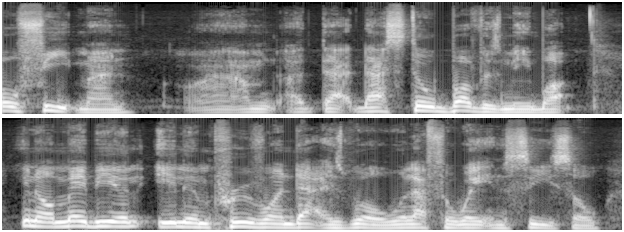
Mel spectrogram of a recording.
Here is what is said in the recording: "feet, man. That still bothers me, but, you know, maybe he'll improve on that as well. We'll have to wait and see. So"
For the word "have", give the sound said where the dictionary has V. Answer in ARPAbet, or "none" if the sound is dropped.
F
